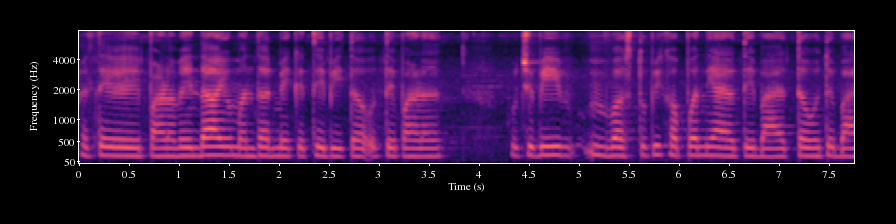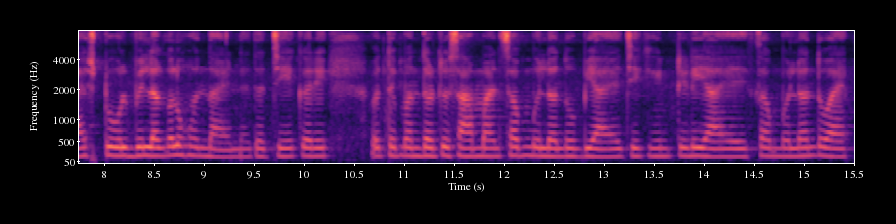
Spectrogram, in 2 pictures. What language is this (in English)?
Sindhi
